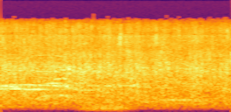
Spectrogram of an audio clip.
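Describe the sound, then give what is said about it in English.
An audience applauds steadily for the panelists of an Alaska World Affairs program, a dense, continuous wash of many hands clapping at an even, moderate loudness with no pauses and no one speaking over it. “Can we have a round of applause for our panelists today?”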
